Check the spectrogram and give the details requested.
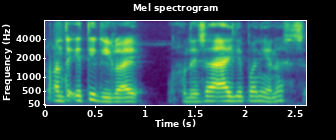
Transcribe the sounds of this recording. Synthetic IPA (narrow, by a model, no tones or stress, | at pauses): ʌnt̪ʌʔet̪iriloaj | hũd̪ʌt͡sʰʌajlepʌniɦʌnos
